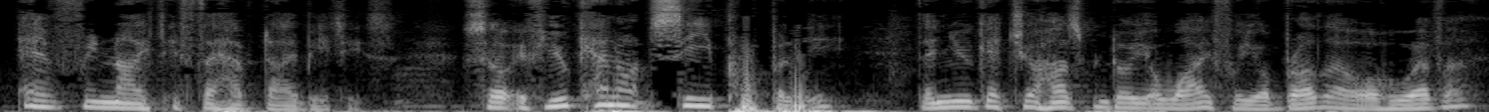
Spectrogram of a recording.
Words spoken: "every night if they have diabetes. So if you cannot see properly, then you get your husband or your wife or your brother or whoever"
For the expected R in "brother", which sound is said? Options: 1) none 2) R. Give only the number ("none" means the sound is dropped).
2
